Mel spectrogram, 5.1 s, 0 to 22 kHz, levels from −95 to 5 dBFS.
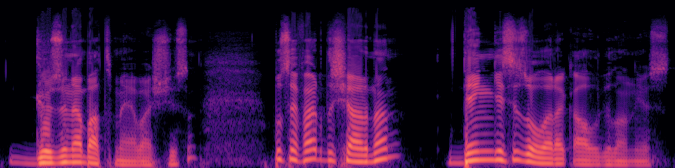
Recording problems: none

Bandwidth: 18 kHz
